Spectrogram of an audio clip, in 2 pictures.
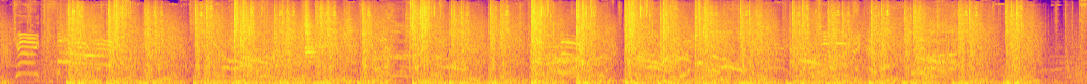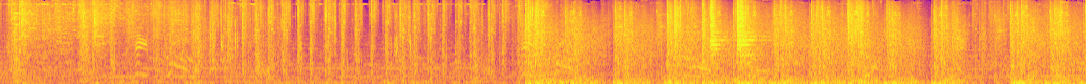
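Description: Sustained gunfire from a firefight in the shooter Robocop: Rogue City, dense rapid bursts with shouted commands and speech over it, a quieter lull midway before the shooting picks up again loud and close.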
